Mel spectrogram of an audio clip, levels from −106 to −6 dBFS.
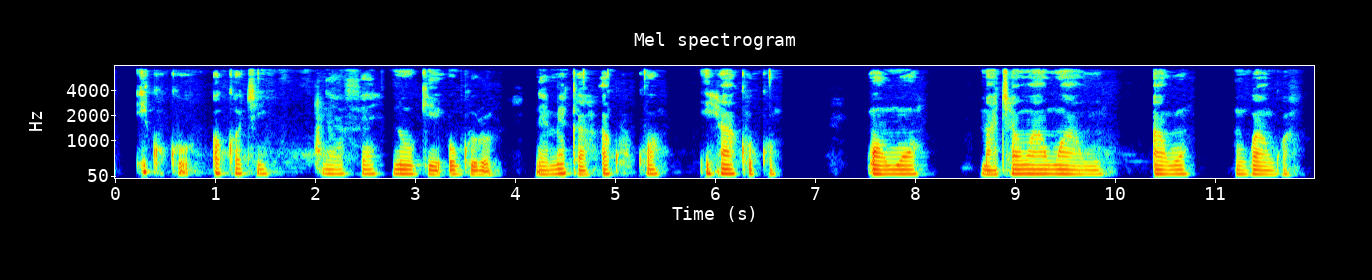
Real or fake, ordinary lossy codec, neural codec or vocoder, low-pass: real; none; none; 7.2 kHz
